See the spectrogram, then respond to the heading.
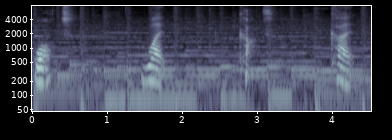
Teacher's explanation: in American English, they tend to drop the T in the final position.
